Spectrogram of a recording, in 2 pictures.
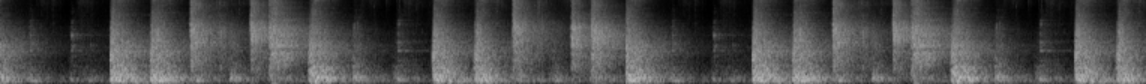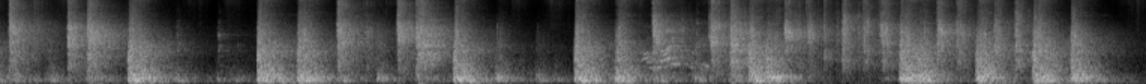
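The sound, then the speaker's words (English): A step team from Stomp Down, a national touring step show of youth and college teams, stomps and claps in tight unison. Loud percussive thuds and slaps land in fast, driving rhythmic bursts with brief pauses between phrases, and no voices are heard over the beat. “Well, finally this hour, it's a national touring step show that brings together youth and college teams from across the country to display their incredible dancing and step skills.”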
